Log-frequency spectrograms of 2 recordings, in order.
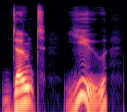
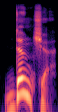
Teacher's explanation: So, the most common example, don't you, in careful speech, don't you, two clear words, but in natural speech, don'tcha. The T and Y sounds blend together into a ch sound. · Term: Assimilation, assimilation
